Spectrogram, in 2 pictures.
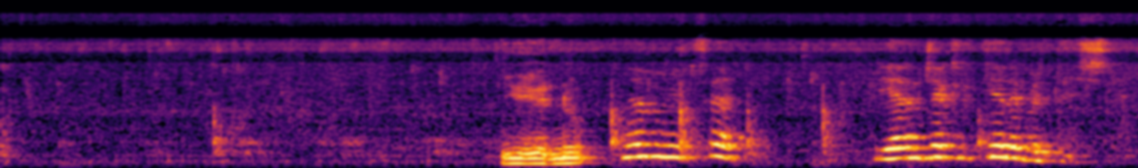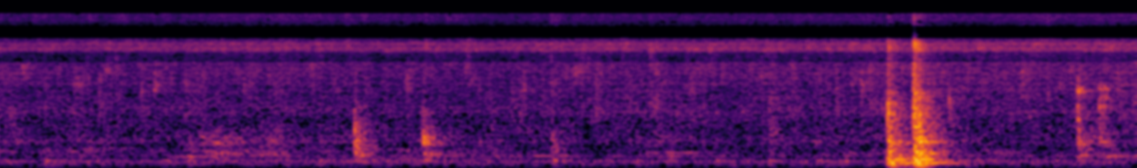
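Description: A spoon scrapes against a frying pan.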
